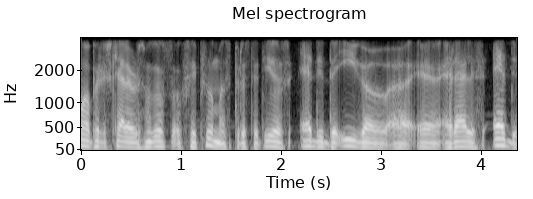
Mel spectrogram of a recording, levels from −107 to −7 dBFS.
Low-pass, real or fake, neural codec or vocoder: 3.6 kHz; real; none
